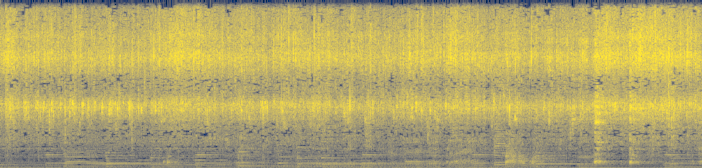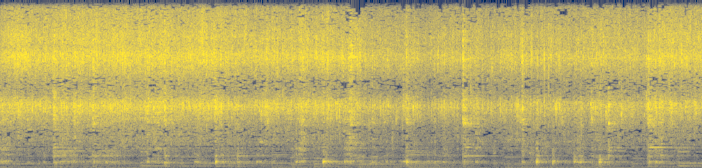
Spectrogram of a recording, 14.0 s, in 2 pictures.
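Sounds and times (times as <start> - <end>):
onions sizzling in oil: 0.0 - 14.0
metal spoon scraping a pot: 5.0 - 14.0.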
